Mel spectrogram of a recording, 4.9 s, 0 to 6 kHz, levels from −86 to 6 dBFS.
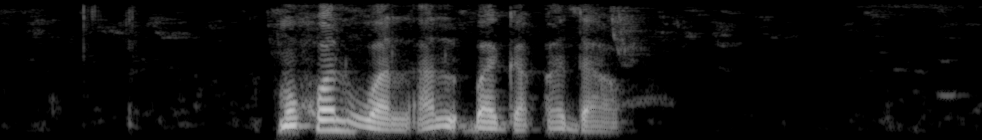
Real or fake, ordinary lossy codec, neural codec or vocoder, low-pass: real; AAC, 48 kbps; none; 5.4 kHz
